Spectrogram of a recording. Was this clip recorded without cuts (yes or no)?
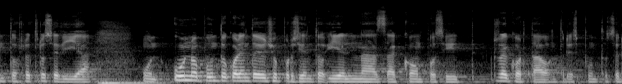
yes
